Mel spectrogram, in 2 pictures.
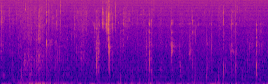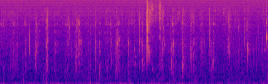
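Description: Steady crunchy biting and chewing of bread during a lunch break, with irregular crisp bites and softer mouth sounds repeating throughout at a moderate, quiet level, with no talking.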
